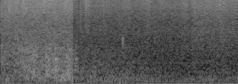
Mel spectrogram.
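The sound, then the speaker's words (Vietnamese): Thunder rumbles deep and loud at the start of a heavy rainstorm, then cuts off and leaves a steady, dense hiss of falling rain alone. “Trời chẳng hiểu sao bắt đầu đổ mưa, sấm sét cứ đùng đùng đoàng đoàng.”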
